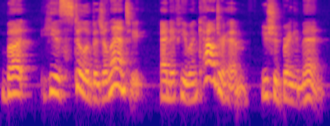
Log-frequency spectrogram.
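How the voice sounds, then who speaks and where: Stern police captain, played by a woman: low-pitched, formal and deadpan, with swooping intonation, for audio drama. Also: moderate pace.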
